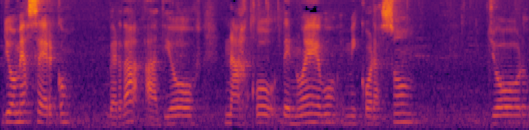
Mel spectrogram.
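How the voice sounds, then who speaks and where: A woman's medium-pitched voice in monotone, flat intonation, with audible room echo and noticeable background noise. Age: 60s. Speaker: preacher. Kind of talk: sermon.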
